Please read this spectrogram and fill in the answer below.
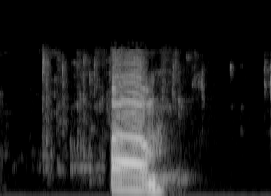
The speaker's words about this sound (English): Are you in the bathtub? No, I'm filling up my fucking water.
